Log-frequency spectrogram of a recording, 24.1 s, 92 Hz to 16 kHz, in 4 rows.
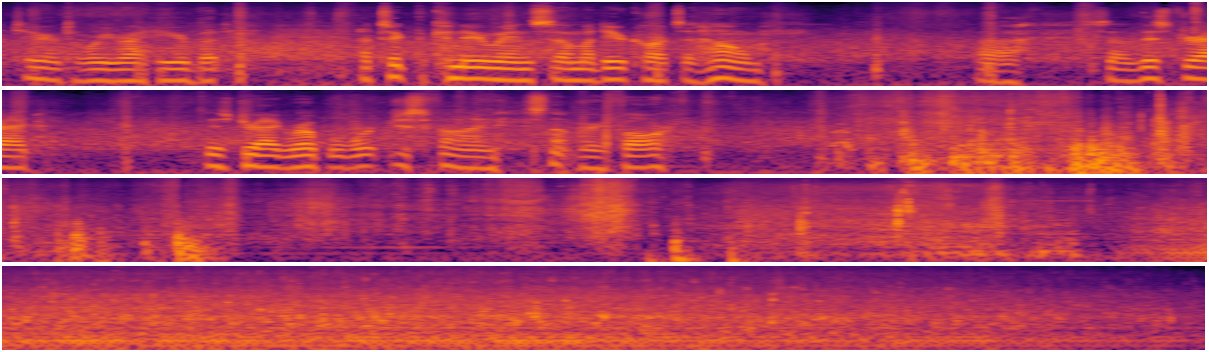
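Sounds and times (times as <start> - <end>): water rushing along canoe: 6.2 - 13.9, 14.5 - 24.0
footsteps through dry leaves: 13.2 - 15.4
electric motor humming: 15.5 - 24.0.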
